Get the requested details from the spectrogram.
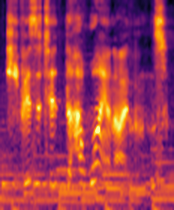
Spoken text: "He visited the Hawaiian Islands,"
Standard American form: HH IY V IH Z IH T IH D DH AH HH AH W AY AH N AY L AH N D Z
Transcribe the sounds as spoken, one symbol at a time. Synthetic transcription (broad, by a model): HH IY V IH Z IH T IH D DH AH HH AH W AY AH N AY L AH N D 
